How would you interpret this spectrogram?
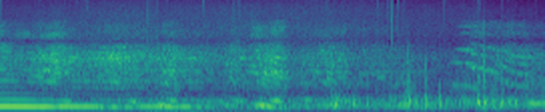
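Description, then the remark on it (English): Humpback whale song: a long, low moaning tone gives way to wavering groans and a few quick rising whoops, all over a steady rumbling hiss. “He's at home in landlocked Vermont, listening to the songs of his beloved humpback whales in a wood-paneled living room.”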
